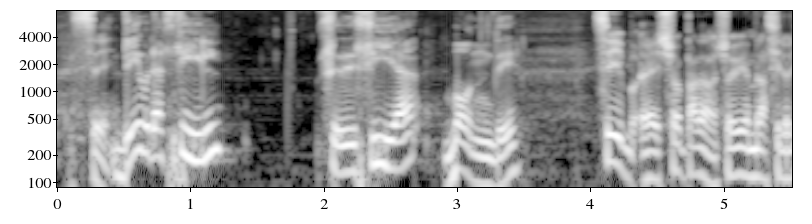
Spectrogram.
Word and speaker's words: bonde: De Brasil se decía bonde. Sí, yo viví en Brasil 20 años, ¿no? Y en Brasil se dice ubonde. ¡Ay, te sale re lindo! ¿Cómo se dice? Sí, bonde.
